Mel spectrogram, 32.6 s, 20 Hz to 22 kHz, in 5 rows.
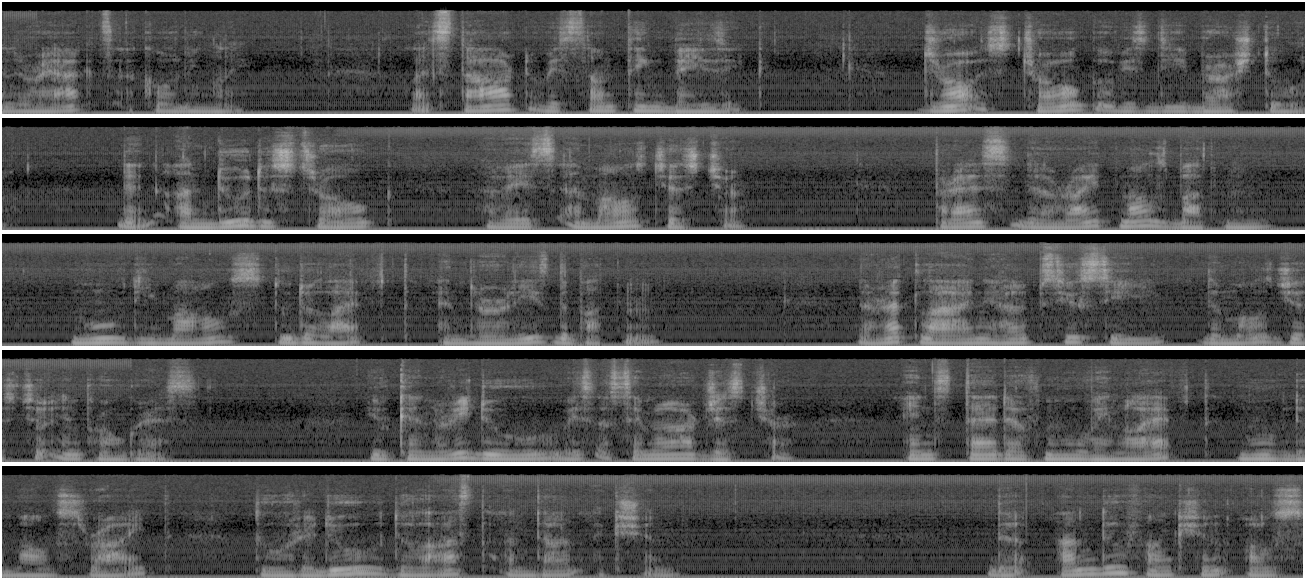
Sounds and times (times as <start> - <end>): Speech: 0.0 - 1.3, 2.0 - 3.9, 4.6 - 10.3, 11.2 - 16.4, 17.3 - 20.6, 21.4 - 29.5, 31.0 - 32.5.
